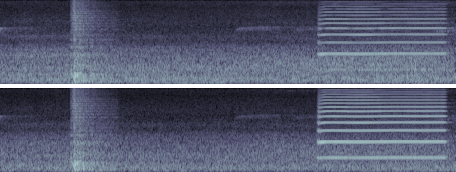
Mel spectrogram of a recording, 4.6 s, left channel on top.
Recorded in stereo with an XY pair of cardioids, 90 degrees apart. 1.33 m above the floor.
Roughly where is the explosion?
Ahead.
